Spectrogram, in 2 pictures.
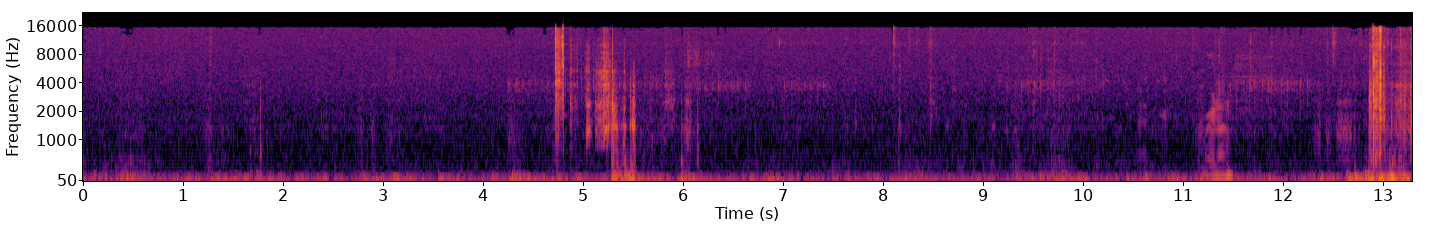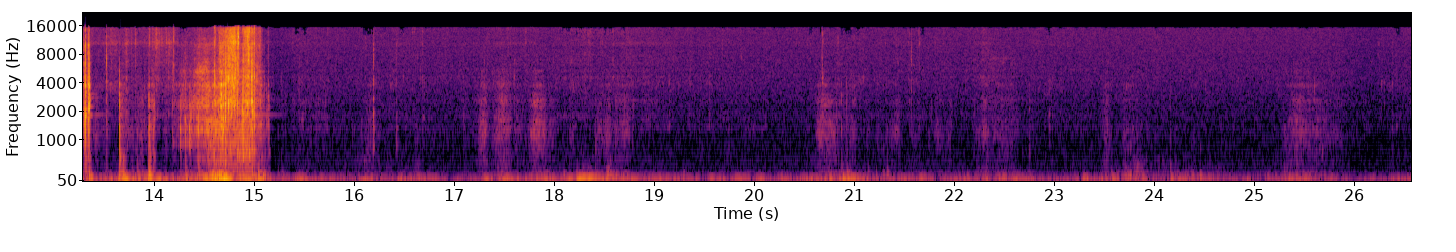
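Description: Dry brush and branches scraping and rustling against a helmet-mounted camera and gear while pushing through scrub, over a low rumble of wind and handling on the microphone. The scraping comes in a few louder spells, the loudest a little past the middle.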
